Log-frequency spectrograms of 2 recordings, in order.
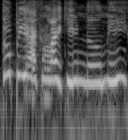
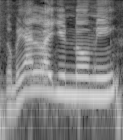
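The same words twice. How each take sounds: First: Imitating a Spanish accent, high and sassy; playful Spanish-accented snap-back. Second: Put-on louder Spanish-accented sass; hammed-up Spanish accent, high. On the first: Imitating Serena brushing him off, Spanish accent. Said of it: "She's Spanish. She's got that little accent". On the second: Repeating Serena's retort, louder Spanish accent. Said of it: "She's got that little accent".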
